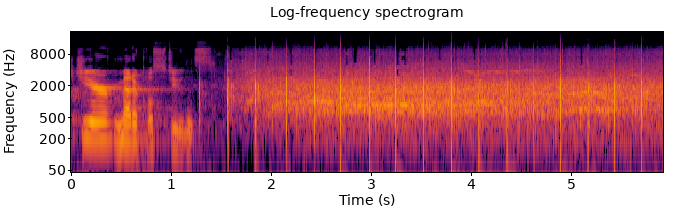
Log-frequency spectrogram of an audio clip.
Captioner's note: audience applauding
